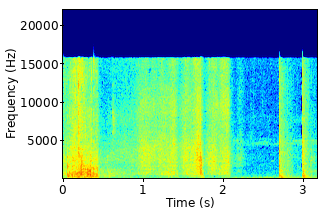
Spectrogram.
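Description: A shovel scrapes through wet mortar.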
